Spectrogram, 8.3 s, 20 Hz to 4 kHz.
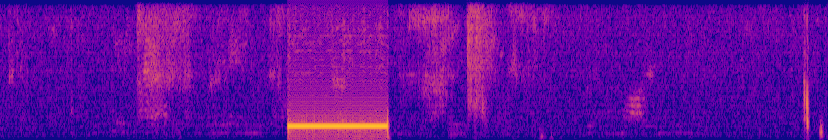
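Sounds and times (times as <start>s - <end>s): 
single steady electronic phone line tone while a call is placed: 2.9s - 3.9s.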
